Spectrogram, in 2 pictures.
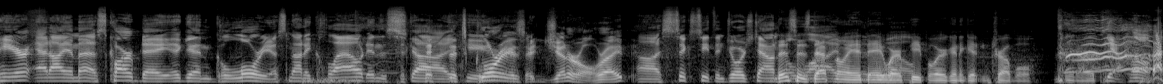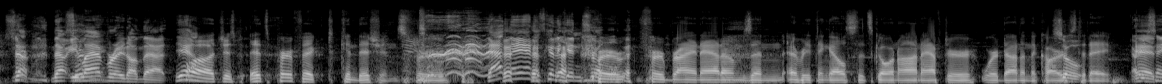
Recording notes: LIVE AT CARB DAY.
